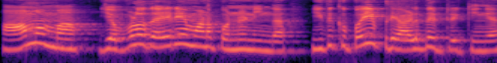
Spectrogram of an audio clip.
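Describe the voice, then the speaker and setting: A woman voicing a kindly older man who gently reassures a young woman. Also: on the high side, a little fast, natural voice. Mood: reassuring.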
